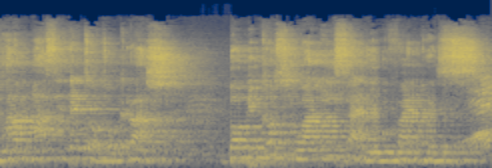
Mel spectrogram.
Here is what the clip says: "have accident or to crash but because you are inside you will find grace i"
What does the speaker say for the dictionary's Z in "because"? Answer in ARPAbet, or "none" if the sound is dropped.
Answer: S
